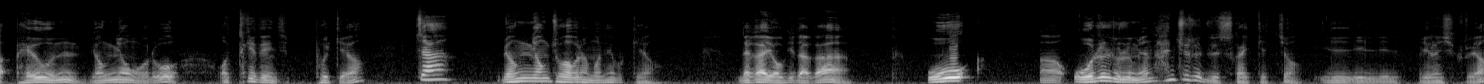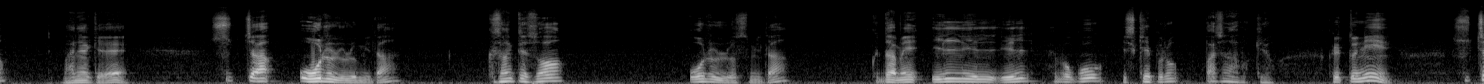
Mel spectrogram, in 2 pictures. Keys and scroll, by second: 2.0 Escape, 11.2 o, 13.7 1, 14.0 1, 14.2 1, 14.6 Escape, 18.4 5, 22.1 o, 24.6 1, 24.9 1, 25.3 1, 27.2 Escape.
